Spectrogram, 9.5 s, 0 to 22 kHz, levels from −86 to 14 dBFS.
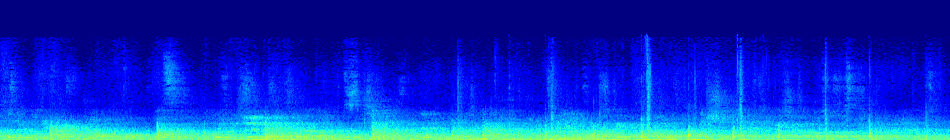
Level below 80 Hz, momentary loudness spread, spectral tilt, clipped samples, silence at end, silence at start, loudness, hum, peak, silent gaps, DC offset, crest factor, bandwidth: -38 dBFS; 4 LU; -6 dB/octave; under 0.1%; 0 s; 0 s; -33 LUFS; none; -12 dBFS; none; under 0.1%; 18 dB; 15.5 kHz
